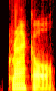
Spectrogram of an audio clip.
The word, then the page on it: grackle: American English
